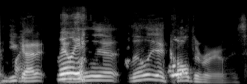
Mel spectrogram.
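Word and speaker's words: Lilia Calderu: I'm gonna get her name you got it Lilia Lilia caldero is how you say what what did you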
